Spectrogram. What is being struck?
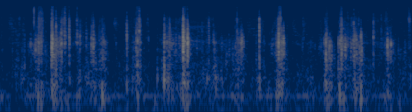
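Glossy paper catalog.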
